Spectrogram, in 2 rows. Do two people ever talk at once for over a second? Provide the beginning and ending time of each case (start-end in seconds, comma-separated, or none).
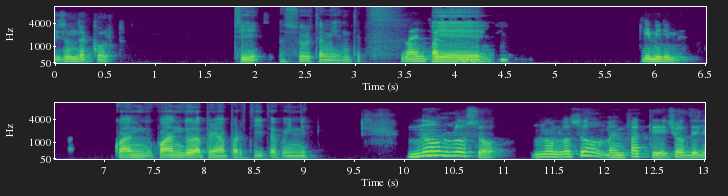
none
